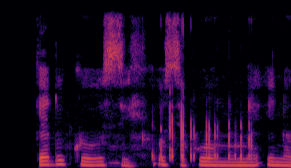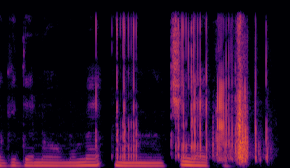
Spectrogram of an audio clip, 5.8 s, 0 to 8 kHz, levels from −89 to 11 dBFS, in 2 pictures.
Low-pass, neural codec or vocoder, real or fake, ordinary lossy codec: 7.2 kHz; none; real; none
